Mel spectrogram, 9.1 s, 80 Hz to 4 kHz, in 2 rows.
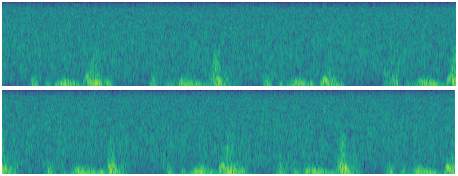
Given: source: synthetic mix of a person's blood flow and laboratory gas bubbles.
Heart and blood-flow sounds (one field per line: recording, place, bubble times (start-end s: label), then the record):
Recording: Doppler ultrasound of blood flow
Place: precordium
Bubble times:
3.78-4.00 s: bubbles
From the record:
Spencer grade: 1 (occasional bubble signal discernible with the cardiac motion signal, with majority of cardiac periods free of bubbles)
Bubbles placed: only in the low amplitude regions of the cardiac cycle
